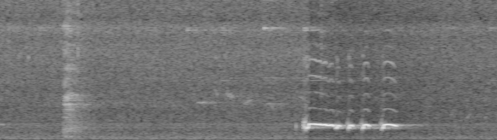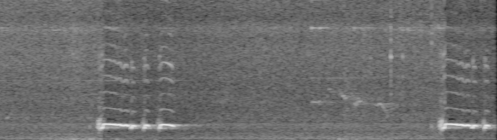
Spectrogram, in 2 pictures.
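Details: Wild zebra dove against river stream sound, giving three crisp phrases of rapid hiccuping coos about two and a half seconds apart over a quiet background.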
